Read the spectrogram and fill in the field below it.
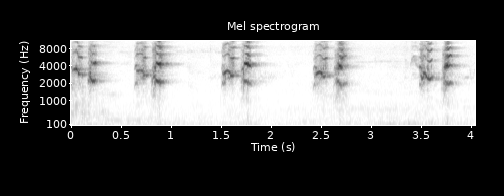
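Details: Cendet, the long-tailed shrike, from Pati, Indonesia, in a master recording of its fill-in song. Paired harsh, squawking notes arrive in four groups about once a second, each pair ending in a strained higher rasp.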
